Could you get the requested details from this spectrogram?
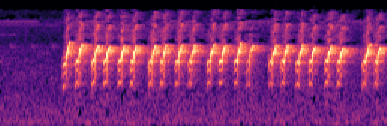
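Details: A caged Stripe-throated Bulbul, taken back to the forest where it was caught, where a new territorial bird now lives, gives a fast run of bright, bubbly chirping notes, about six per second, with brief pauses between bursts.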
